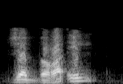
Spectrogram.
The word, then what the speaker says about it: جبرائيل: اللي بيقرأ جبريل جبريل، جبرائيل جبرائيل، هكذا.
